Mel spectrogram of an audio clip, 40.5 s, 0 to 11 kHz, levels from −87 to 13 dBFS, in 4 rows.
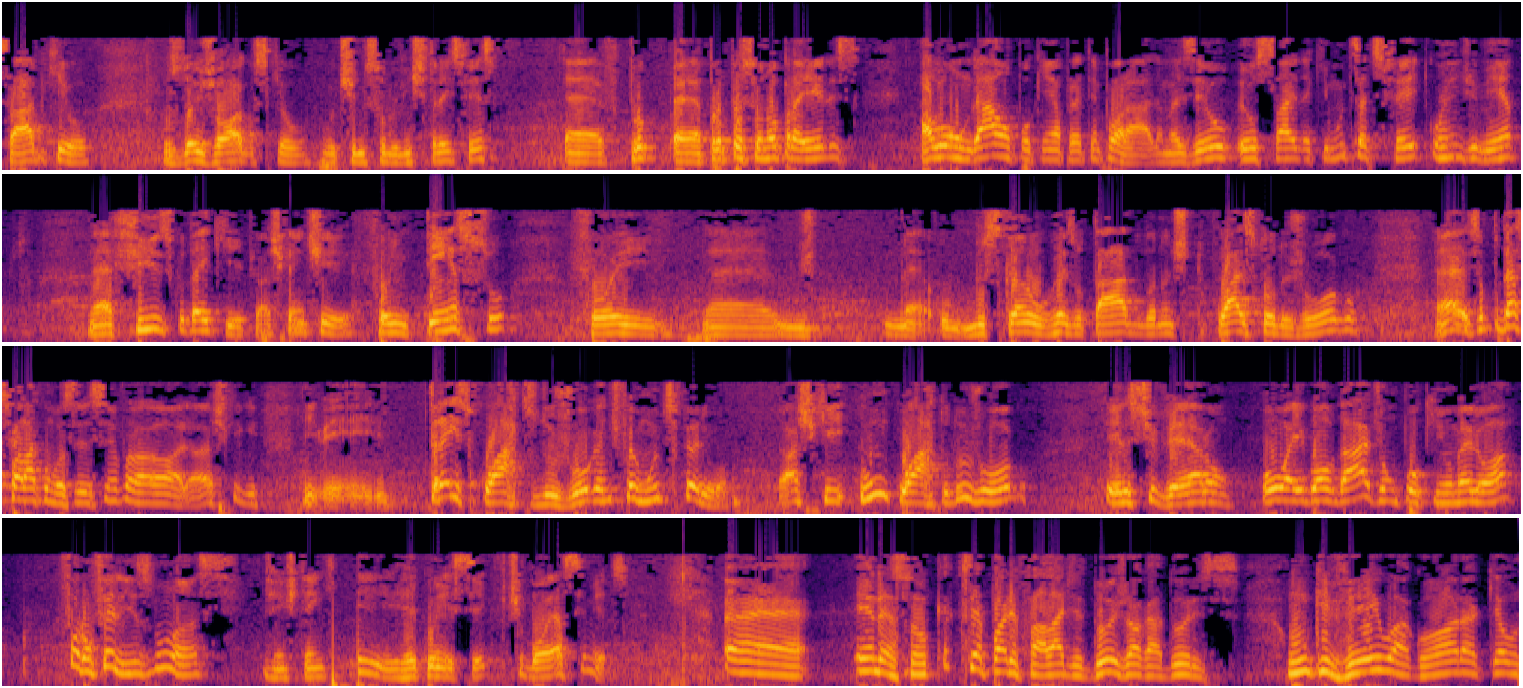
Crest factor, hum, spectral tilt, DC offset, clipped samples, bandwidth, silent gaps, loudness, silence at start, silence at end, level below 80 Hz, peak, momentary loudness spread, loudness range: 10 dB; none; -8 dB/octave; under 0.1%; 0.3%; 7.2 kHz; none; -11 LUFS; 0 s; 0 s; -36 dBFS; 0 dBFS; 10 LU; 3 LU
